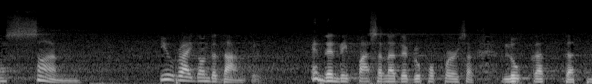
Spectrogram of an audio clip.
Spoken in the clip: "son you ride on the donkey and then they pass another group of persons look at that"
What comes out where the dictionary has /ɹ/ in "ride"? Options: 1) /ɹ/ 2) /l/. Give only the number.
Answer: 1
